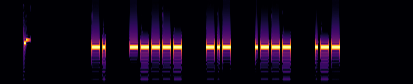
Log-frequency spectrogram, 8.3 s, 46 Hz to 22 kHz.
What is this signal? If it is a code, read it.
Morse code, heard as a keyed tone, about 22 wpm, spaced as for 12 wpm, 700 Hz. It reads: N0KJW
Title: USA Call Signs - 5 Characters - 3x Character Spacing - 22wpm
